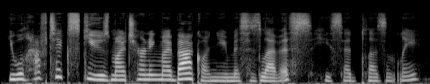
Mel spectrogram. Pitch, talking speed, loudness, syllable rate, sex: 200 Hz, 225 wpm, -20 LUFS, 5.6 syllables/s, female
